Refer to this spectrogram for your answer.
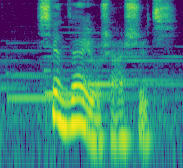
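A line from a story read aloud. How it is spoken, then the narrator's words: Soft. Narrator (Chinese): 护生轻声说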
